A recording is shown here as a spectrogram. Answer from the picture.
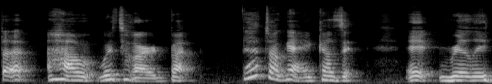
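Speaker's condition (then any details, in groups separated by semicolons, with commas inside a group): Friedreich's ataxia; slurred speech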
